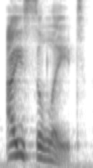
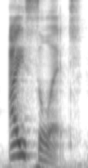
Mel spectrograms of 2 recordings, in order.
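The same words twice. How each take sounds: First: The last syllable has a clear long A. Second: The last syllable has a reduced schwa. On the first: It is used as a verb. "when they're used as a verb, we pronounce it with a clear long A" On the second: It is used as a noun. "When it's a noun, the A will schwa"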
